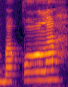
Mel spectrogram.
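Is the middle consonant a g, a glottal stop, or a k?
k. The middle consonant is a k sound. "dibaca dalam M S A itu bakolah"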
